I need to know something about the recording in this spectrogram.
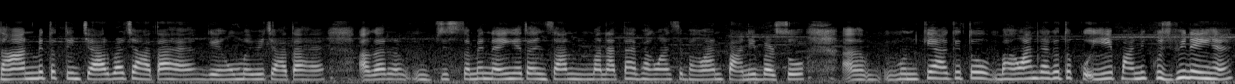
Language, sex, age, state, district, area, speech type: Hindi, female, 45-60, Uttar Pradesh, Mirzapur, rural, spontaneous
